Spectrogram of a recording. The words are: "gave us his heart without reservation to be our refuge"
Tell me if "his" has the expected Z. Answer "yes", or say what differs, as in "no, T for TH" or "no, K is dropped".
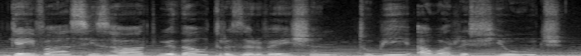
yes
